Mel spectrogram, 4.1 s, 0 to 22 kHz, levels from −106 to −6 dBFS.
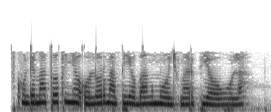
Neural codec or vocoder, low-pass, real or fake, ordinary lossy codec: codec, 44.1 kHz, 7.8 kbps, Pupu-Codec; 19.8 kHz; fake; AAC, 16 kbps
